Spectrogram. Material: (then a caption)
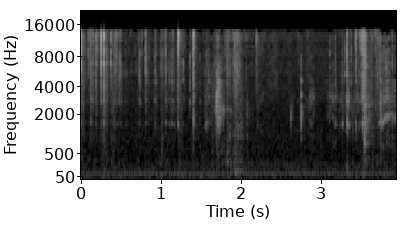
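Soap. A blade shaves thin curls and chips off a solid rectangular bar of purple-coated pink soap held in the hand. The result is a series of quiet, dry, bright scraping and crinkling strokes with sharp clicks, repeating over a faint low hum.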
